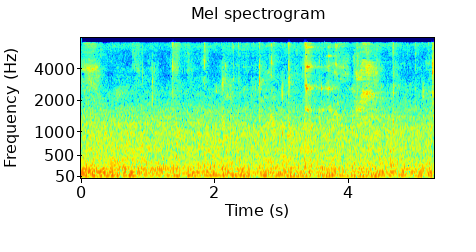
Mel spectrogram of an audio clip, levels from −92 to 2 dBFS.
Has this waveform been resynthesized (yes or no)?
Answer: no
